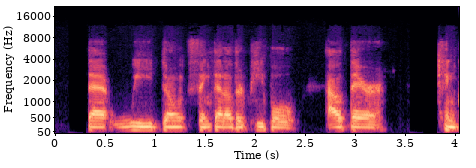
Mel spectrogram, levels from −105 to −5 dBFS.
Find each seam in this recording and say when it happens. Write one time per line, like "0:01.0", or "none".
0:02.7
